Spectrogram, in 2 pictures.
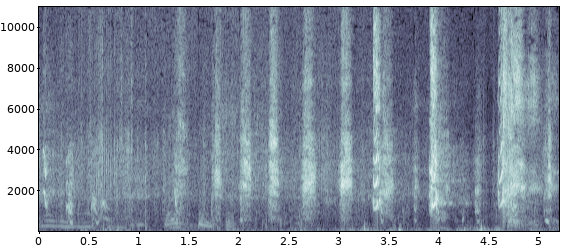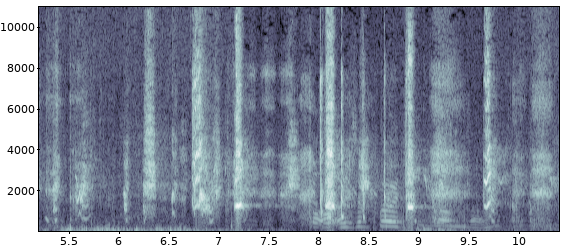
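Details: Scotty the dog attacks and destroys a snowball in the snow, making excited high whimpers, squeaky yips and short barks throughout, while people talk and laugh nearby.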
